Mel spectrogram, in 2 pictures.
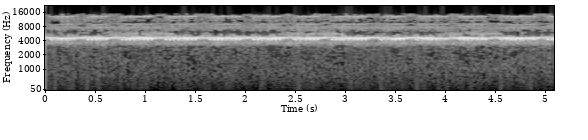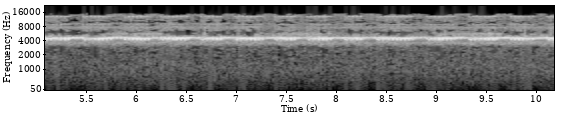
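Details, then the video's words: Insect chirping for calm background listening, a bright, high, rapidly pulsed tone repeated steadily without pause, faint upper harmonics and no other animals. "Nature Sound of nature sounds scenery L · insect"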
